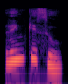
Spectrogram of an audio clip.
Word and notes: ರಂಗಿಸು: rangisu

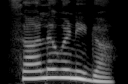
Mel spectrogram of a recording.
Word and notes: ಸಾಲವಣಿಗ: Kannada

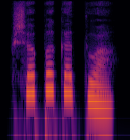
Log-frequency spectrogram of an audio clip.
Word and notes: ಕ್ಷಪಕತ್ವ: Kannada

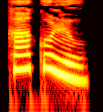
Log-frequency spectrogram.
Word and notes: ಕೂಗಳಿ: kannada

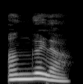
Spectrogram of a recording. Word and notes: ಅಂಗಳು: aŋgaḷu

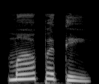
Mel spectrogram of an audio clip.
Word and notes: ಮಾಪತಿ: māpati

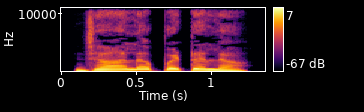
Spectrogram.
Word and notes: ಜಾಲಪಟಲ: jāla paṭala

